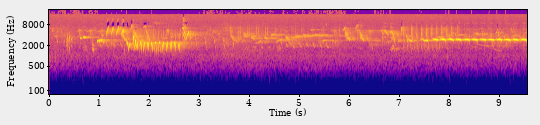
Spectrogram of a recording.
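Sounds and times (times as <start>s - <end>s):
common nightingale Luscinia megarhynchos singing: 0.0s - 9.5s.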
